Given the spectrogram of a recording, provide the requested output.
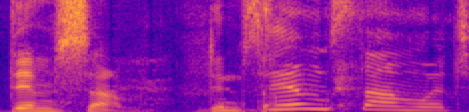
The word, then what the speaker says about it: dim sum: It's pronounced dim sum.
